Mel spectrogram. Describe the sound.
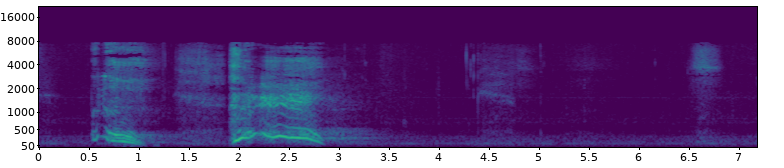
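Sniffing and snorting from a preacher whose allergies are acting up mid-sermon: two loud, throaty nasal bursts with a moaning tone, then two much fainter sniffs after a pause.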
